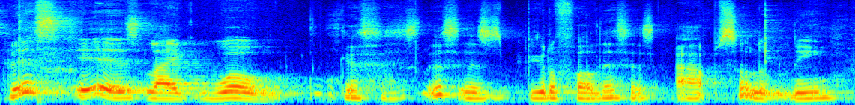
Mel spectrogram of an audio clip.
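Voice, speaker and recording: Low, mellow-voiced woman chef. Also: slow pace, slight background noise. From Bahamas. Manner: relaxed, explains while working, frequent mm-hmms. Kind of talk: cooking demonstration. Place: studio kitchen. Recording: echoey studio kitchen.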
